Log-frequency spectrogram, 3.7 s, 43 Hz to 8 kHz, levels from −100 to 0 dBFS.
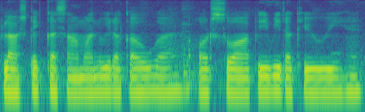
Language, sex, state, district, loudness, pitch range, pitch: Hindi, male, Uttar Pradesh, Lalitpur, -18 LUFS, 110-115 Hz, 110 Hz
